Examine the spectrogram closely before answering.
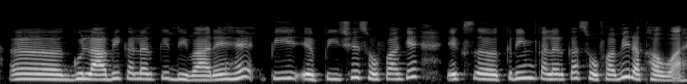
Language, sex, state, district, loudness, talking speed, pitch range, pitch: Hindi, female, Bihar, Jamui, -18 LUFS, 155 wpm, 235-275 Hz, 245 Hz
